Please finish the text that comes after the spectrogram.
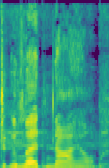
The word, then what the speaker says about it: Ouled Nail: of tradition and folklore pronounced uled Nile they were a Berber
